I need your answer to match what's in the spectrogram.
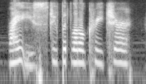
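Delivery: said adoringly, affectionate, not mean. Speaking in character to a snake: said adoringly, not mean. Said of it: "she says it really adoringly, though, not, like, in a mean tone".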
